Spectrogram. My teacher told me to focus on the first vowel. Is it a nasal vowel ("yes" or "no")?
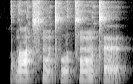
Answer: yes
